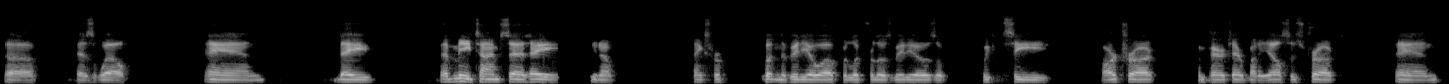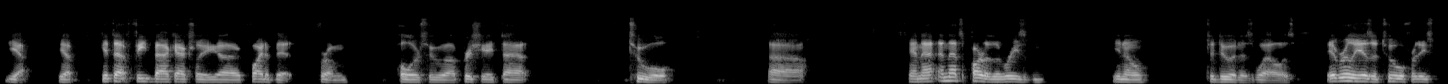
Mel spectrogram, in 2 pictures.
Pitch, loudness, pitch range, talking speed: 110 Hz, -24 LUFS, 105-125 Hz, 155 wpm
